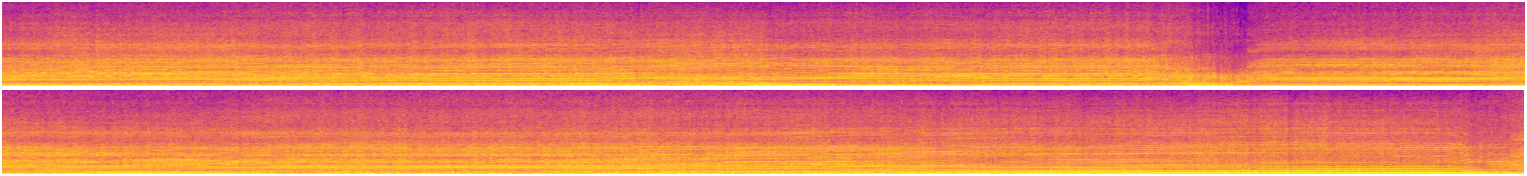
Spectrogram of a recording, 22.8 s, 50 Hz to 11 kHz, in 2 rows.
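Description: IAME KA100 100cc two-stroke kart engine at racing speed, heard from onboard the kart. The engine note climbs steadily as the kart accelerates, dips briefly about six seconds in, drops sharply about nine seconds in as the throttle comes off and then climbs again, and falls once more near the end.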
